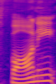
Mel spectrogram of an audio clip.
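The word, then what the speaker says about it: Fani: One is, it's pronounced Fawny.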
